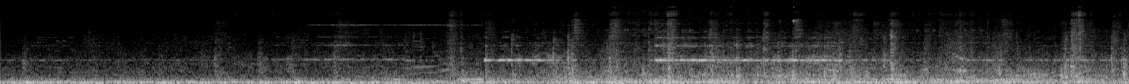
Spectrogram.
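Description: Railway passenger coach rolling slowly along the track: a steady low rumble with scattered clicks from the wheels and rail joints, and a thin, high wheel squeal that comes and goes and is strongest around the middle.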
